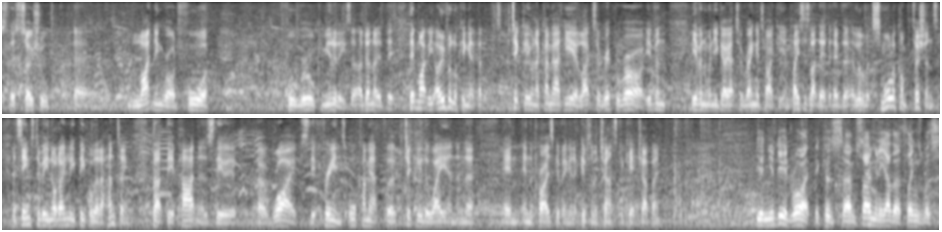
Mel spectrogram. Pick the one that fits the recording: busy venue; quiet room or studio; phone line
busy venue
